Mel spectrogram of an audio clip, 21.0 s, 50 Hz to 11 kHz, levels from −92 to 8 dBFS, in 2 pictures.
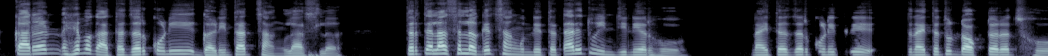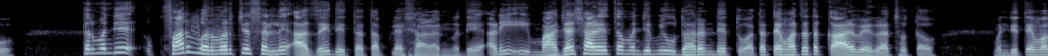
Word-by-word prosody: कारण 215 +3 +3
हे 225 - +3
बघा 235 0 +1
आता 155 +2 +1
जर 170 +2 +5
कोणी 195 0 -3
गणितात 140 +4 +2
चांगलं 120 -4 -4
असलं 105 -3 -10 0.7
तर 190 - +4
त्याला 215 0 +7
असं 220 +1 +2
लगेच 210 -1 +3
सांगून 170 -7 -4
देतात, 150 0 -4
"अरे 200 +4 +5
तू 240 - -6
इंजिनियर 150 -4 -3
हो," 115 -3 -10 0.8
नाहीतर 140 +2 0
जर 160 0 0
कोणीतरी 160 0 -6 0.4
नाहीतर 150 +2 +1
"तू - - 0
डॉक्टरच 155 0 +3
हो." 125 -1 -11 0.9
तर 235 - +1
म्हणजे 255 +3 0 0.4
फार 235 +6 +6
वरवरचे 215 +3 +2
सल्ले 210 -3 -1
आजही 140 +6 +1
देतात 130 -5 -6
आपल्या 125 +1 -6
शाळांमध्ये. 110 +4 -8
आणि 170 +5 -3
इ 185 -2 -7
माझ्या 145 +5 +5
शाळेचं 205 0 +5
म्हणजे 195 -1 -3
मी 195 +1 -8
उदाहरण 170 -2 0
देतो. 165 -6 -5
आता 135 +3 -2
तेव्हाचा 160 +1 +3
तर 195 - +1
काळ 140 +2 +7
वेगळाच 135 -1 -1
होता 125 -5 -10
हो. 105 +1 -8 0.6
म्हणजे 135 +1 -7
तेव्हा 155 0 +1
160 Hz, 150 wpm, -23 LUFS, 140-200 Hz, 0.9 s, त्याला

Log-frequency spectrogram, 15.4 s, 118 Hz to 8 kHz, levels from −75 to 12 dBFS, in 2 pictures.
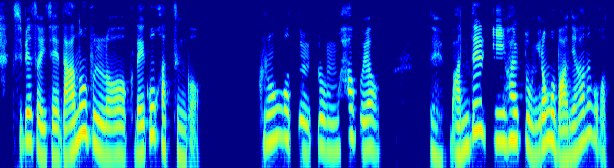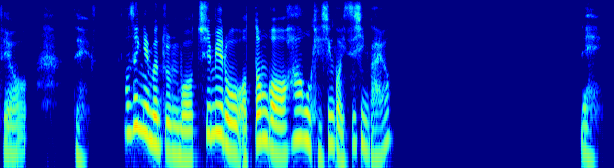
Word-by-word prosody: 집에서 230 -5 +1
이제 165 0 -1
나노블록, 175 - +3
레고 180 +11 +1
같은 190 - -4
거 - - -9 0.7
그런 235 +3 -2
것들 195 -7 -2
좀 185 -3 -3
하고요. 200 -9 -1 0.6
네 170 -6 -10
만들기 235 - +1
활동 225 -6 +1
이런 215 +5 +4
거 235 - +5
많이 155 +1 +3
하는 235 +9 -1
것 245 - -6
같아요. - - -9 0.6
네. 145 -7 -13 0.4
선생님은 285 -8 +2
좀 180 -4 -3
뭐 150 -1 0
취미로 225 - +2
어떤 230 +10 +2
거 175 -5 +4
하고 245 +5 -1
계신 175 +1 -6
거 185 - 0
있으신가요? 215 - -8 2.3
네. - - -12
205 Hz, 245 characters per minute, -25 LUFS, 170-240 Hz, 2.3 s, 거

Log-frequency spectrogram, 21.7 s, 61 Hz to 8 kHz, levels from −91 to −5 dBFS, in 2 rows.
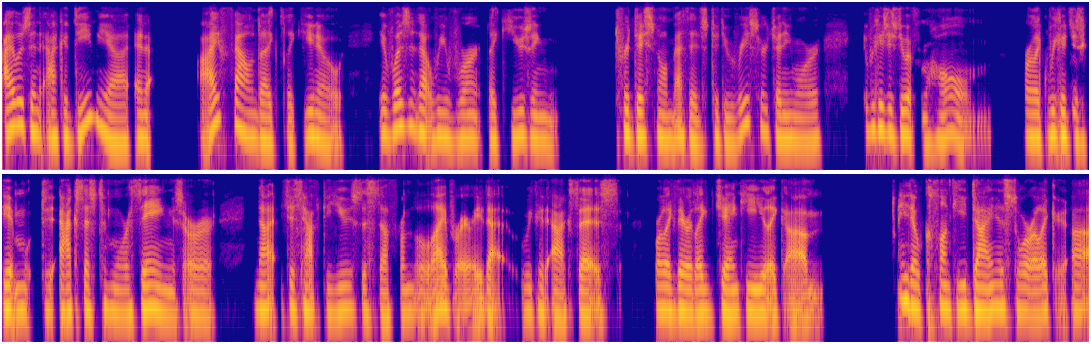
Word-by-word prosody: I 180 +3 +5
was 220 -3 0
in 175 -3 +1
academia, 155 - 0
and 155 -2 +1 0.5
I 230 +7 +4
found, 180 - 0
like 140 -2 0
like, 135 +2 -8
you 165 0 +2
know, 140 -2 -1 0.4
it 170 - -1
wasn't 205 0 +1
that 175 -4 +2
we 160 +1 0
weren't, 150 +1 -3
like, 140 -7 -4
using 150 -5 -2 0.6
traditional 160 -2 +1
methods 145 -3 -1
to 155 - -4
do 140 -1 -3
research 185 - -4
anymore, 145 -1 -1 0.5
we 195 - -2
could 200 -2 +2
just 175 -4 -1
do 170 - +3
it 150 - -2
from 135 - -8
home. 160 +8 -4 0.3
Or, 160 - +1
like, 155 0 +1
we 165 - +2
could 165 -2 +3
just 145 -4 -3
get 155 -2 +5
m 150 0 -1
t 150 - -4
access 150 0 +3
to 160 - -4
more 140 -2 -2
things 140 -1 +2
or 135 0 0 0.4
not 150 0 +3
just 155 -3 -3
have - - +2
to 140 - -7
use 150 +1 -2
the 145 - -3
stuff 125 -1 -3
from 140 +1 -5
the - - -9
library 80 +1 +2
that - - +1
we 145 0 -4
could 145 -1 -2
access. 130 0 +2 0.4
Or, 155 - +2
like, 145 -2 +3
their, 150 -2 +5
like, 140 0 +2
janky, 140 +1 +3
like, - - 0
um, - - +3 0.8
you 200 - +4
know, 165 -3 +5
clunky 155 -1 0
dinosaur, 150 -2 +3
like, 150 +2 -1
uh, - - -1
150 Hz, 195 wpm, -23 LUFS, 140-160 Hz, 0.8 s, I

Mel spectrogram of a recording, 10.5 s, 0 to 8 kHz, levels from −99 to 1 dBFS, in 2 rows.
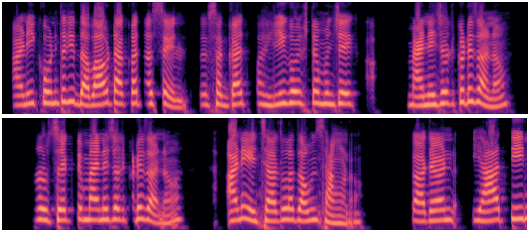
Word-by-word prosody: आणि 270 +4 -1
कोणीतरी 315 +3 +1
दबाव 265 -2 +3
टाकत 290 -1 0
असेल, 250 -10 -1 0.2
तर 265 - -8
सगळ्यात 270 +1 0
पहिली 275 +1 -1
गोष्ट 305 0 +1
म्हणजे 285 -1 +2
अ, 280 - -18 0.4
मॅनेजरकडे 280 +7 +2
जाणं. 245 -6 0 0.5
प्रोजेक्ट 280 0 +1
मॅनेजरकडे 290 +1 +2
जाणं 275 -1 -1 0.5
आणि 280 +4 +3
एचआरला 270 +2 +2
जाऊन 270 0 +1
सांगणं. 210 -4 -3 0.5
कारण 260 +2 +1 0.2
ह्या 265 0 +2
3 310 0 +2
280 Hz, 130 wpm, -23 LUFS, 260-295 Hz, 0.5 s, दबाव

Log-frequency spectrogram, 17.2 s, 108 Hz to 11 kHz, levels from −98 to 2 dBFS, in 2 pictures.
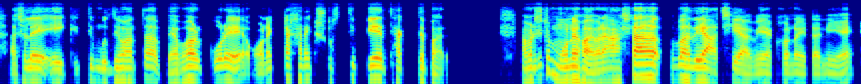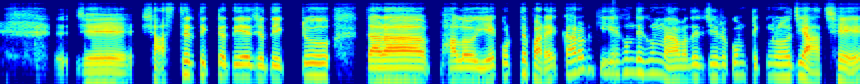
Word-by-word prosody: আসলে 130 +3 -2 0.2
এই 120 - -2
কৃত্রিম 130 +3 -17
বুদ্ধিমত্ত্বা 130 +3 -4 0.2
ব্যবহার 135 +7 +1 0.2
করে 145 +1 +1 0.3
অনেকটা 125 +6 -3
খানিক, 150 0 -7
স্বস্তি 140 +2 -18
পেয়ে 150 0 +6
থাকতে - - -3
পারি। - - -7 0.7
আমার 135 +3 -1
যেটা 230 - -7
মনে 140 +2 +5
হয়, - - +5
মানে 125 - +2
আশাবাদী 150 -2 +5
আছি 110 - -6
আমি, 105 +2 -8
এখনো 110 +1 -8
এটা 100 - -8
নিয়ে। 100 -1 -6 0.7
এ - - -12 0.2
যে, 110 0 0 0.6
স্বাস্থ্যের 190 -1 -1
দিকটা 180 - -2
দিয়ে 160 0 +3
যদি 150 +1 -3
একটু 170 +5 -8 0.6
তারা 135 0 +7 0.6
ভালো 130 +1 +1 0.2
ইয়ে 140 +3 +1
করতে 175 +3 -5
পারে, - - +3 0.2
কারণ 200 +6 0
কি? - - -12
এখন 210 +3 -13
দেখুন 200 0 -9
না? - - 0
আমাদের 145 +4 -7
যেরকম 165 +2 -9
টেকনোলজি 165 +2 -5 0.2
আছে, - - -1
145 Hz, 155 wpm, -26 LUFS, 130-165 Hz, 0.7 s, তারা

